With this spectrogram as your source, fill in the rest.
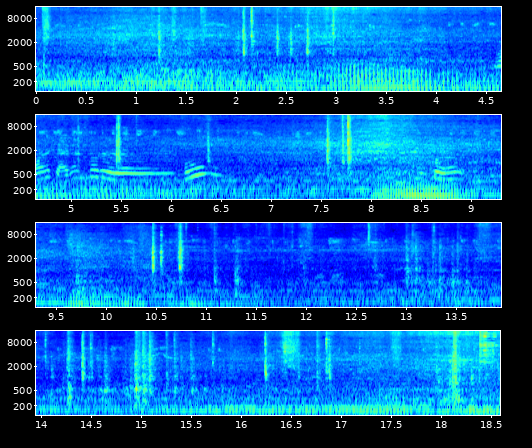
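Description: Metal tools click and clink against engine parts.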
